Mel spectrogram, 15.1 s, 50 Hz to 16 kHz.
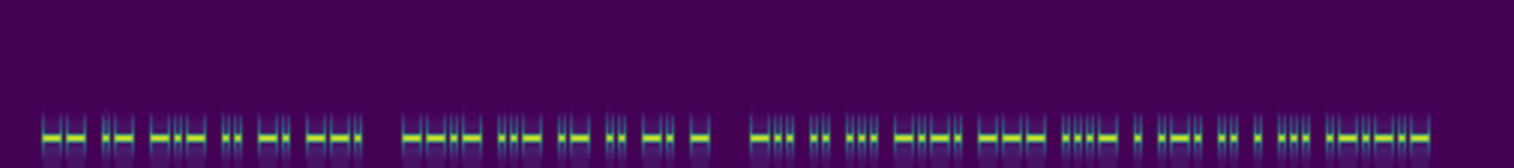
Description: Morse code, heard as a keyed tone, about 20 wpm, 700 Hz. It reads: MAKING QUAINT DISCOVERIES.
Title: Pangram Challenge v2 - 20wpm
